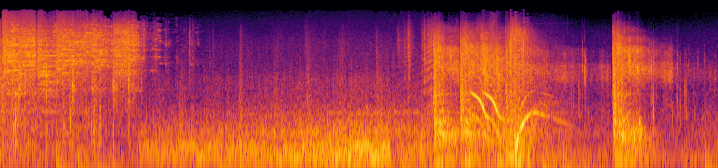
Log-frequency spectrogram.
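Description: Film soundtrack: a pistol fired through a window pane and glass shattering, loud for the first two seconds. After a quieter stretch comes a loud noisy passage around seven seconds in, with a cry that falls in pitch, and another sudden loud burst near the end.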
